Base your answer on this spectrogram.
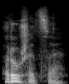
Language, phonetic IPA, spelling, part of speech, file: Russian, [ˈruʂɨt͡sə], рушиться, verb, Ru-рушиться.ogg
- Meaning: 1. to fall in, to collapse 2. to fall to the ground, to collapse 3. passive of ру́шить (rúšitʹ)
